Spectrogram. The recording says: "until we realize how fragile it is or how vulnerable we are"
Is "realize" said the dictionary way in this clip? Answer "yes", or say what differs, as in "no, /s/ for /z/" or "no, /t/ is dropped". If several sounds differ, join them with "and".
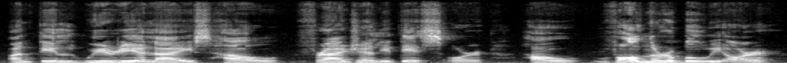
no, /s/ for /z/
